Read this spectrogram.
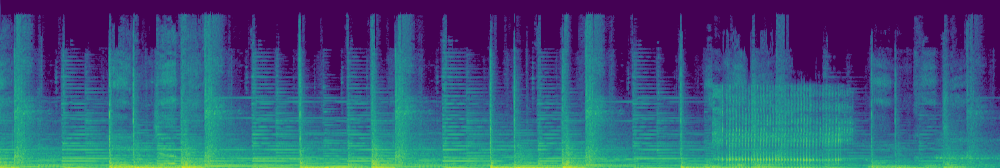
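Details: Snoring by a man, a father of two, in a scripted Bangla TV drama scene about a couple sleeping apart because of his snoring; simulated, not a real recording.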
